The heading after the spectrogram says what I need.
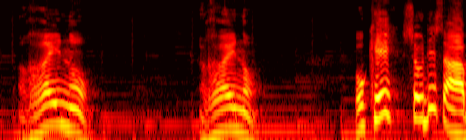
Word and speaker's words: Renault: And we have another brand, and I often hear people say Renault, and it is called Renault.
